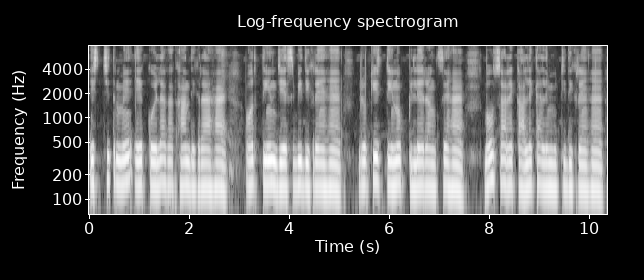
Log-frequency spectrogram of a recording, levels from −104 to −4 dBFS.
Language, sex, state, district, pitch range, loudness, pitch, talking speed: Hindi, male, Jharkhand, Palamu, 135-145 Hz, -15 LUFS, 140 Hz, 180 wpm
